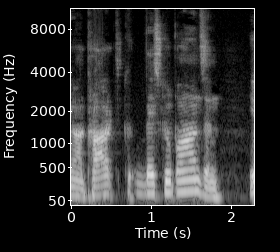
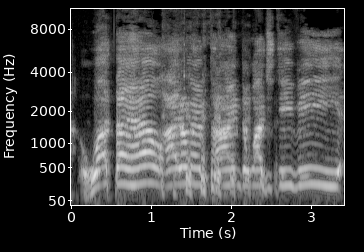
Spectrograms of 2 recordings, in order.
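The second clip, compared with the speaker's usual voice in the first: high, dragged-out mock mom complaining about the app; imitating his mom; 13 semitones higher than usual. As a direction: play the bewildered mother griping down the phone. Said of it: "my mom calling up going".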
